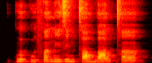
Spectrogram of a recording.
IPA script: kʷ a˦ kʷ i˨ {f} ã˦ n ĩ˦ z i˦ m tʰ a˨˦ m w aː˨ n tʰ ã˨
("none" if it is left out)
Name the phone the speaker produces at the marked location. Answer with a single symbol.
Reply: f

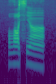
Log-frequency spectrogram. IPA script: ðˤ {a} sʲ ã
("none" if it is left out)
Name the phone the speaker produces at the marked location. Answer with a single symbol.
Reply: a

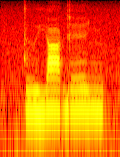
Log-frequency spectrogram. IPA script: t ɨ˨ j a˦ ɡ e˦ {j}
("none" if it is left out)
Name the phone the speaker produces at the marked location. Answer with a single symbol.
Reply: ɲ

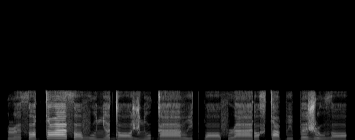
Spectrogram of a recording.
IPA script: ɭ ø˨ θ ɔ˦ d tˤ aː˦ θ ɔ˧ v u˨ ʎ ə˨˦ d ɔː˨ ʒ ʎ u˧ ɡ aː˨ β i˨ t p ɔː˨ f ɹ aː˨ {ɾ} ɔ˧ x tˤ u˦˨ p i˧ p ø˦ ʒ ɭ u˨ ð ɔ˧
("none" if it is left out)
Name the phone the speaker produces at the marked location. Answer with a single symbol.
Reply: ɾ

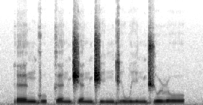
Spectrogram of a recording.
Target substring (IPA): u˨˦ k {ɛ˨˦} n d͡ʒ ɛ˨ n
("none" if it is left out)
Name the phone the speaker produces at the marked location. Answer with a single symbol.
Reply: ɛ˨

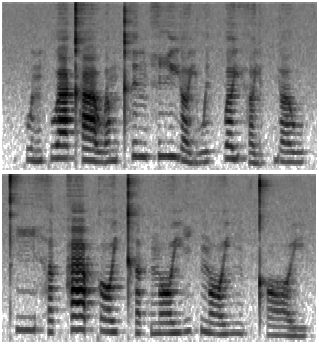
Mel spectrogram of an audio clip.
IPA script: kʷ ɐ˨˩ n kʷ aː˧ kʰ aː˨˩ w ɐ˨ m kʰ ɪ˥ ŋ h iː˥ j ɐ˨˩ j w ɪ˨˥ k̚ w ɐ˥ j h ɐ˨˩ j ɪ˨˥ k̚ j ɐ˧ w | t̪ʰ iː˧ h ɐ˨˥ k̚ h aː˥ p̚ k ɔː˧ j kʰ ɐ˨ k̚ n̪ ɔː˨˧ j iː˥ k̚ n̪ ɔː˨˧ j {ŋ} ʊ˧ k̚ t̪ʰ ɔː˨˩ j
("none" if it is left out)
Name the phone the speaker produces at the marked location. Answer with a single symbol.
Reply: ŋ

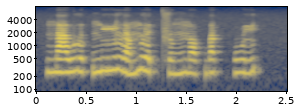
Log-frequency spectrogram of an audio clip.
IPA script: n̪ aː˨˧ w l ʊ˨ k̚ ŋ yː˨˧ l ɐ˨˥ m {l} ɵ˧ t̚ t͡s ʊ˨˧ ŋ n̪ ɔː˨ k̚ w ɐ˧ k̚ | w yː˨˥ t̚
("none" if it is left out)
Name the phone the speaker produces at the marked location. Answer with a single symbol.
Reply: l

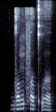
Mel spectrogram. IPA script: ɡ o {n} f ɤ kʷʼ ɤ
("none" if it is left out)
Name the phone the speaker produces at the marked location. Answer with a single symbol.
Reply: ŋ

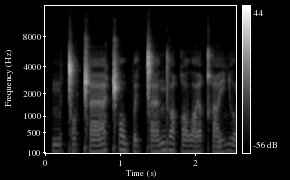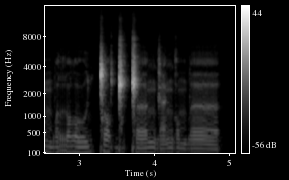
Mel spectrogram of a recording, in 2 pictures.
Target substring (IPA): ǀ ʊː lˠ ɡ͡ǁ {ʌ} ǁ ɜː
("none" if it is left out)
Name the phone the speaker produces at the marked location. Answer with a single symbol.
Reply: ʌ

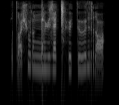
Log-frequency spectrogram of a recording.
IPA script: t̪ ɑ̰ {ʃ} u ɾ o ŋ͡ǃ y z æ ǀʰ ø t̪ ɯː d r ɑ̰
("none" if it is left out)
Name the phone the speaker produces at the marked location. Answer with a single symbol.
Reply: ʃ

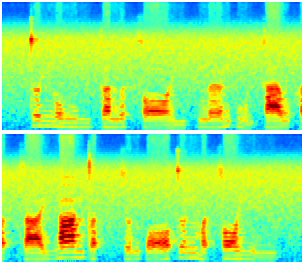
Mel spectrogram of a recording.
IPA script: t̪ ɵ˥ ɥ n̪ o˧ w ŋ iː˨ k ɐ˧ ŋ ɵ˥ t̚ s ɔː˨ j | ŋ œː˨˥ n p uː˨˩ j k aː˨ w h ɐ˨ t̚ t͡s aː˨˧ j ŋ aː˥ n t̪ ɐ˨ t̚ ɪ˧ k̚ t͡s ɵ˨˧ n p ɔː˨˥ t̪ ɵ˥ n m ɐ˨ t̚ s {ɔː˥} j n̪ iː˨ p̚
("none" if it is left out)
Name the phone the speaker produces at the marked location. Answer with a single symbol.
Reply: ɔː˧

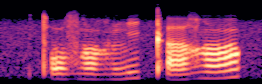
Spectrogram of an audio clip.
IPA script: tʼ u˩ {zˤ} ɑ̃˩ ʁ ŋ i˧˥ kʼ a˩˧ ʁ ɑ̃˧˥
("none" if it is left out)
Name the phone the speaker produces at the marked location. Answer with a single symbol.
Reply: zˤ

